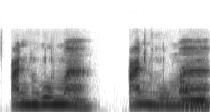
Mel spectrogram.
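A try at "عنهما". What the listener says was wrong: anhuma. Iya, anhuma.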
